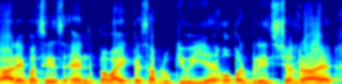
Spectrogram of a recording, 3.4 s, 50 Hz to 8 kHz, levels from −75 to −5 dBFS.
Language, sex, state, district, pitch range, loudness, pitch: Hindi, male, Bihar, West Champaran, 115-130 Hz, -17 LUFS, 120 Hz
